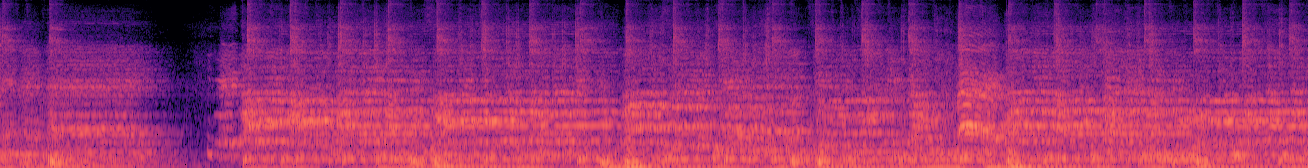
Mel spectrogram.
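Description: Large mixed choir singing an upbeat song over a steady percussive beat, with the singers clapping along. The sound dies away briefly just before two seconds in, then the full choir comes back in.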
